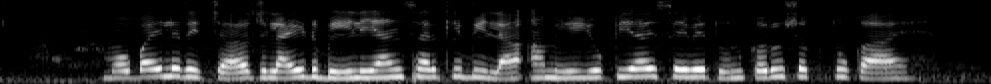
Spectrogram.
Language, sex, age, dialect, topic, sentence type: Marathi, male, 18-24, Southern Konkan, banking, question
